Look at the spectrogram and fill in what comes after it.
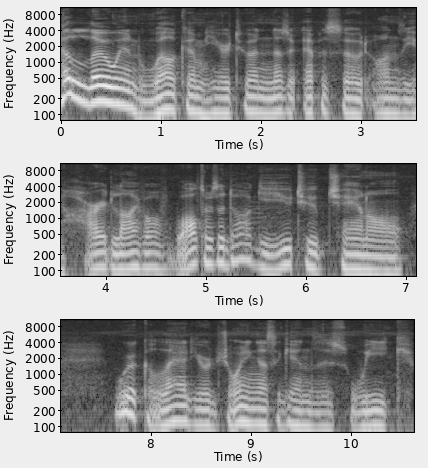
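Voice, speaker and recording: Speaking fairly slowly, a man uses an ordinary speaking voice pitched fairly low, with ordinary variation in pitch. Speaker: channel host. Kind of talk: scripted channel intro narration.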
